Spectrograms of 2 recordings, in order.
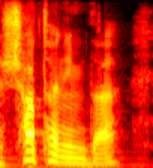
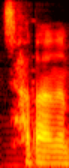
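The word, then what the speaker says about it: שטן: 우리의 보호자이신 하나님께서는 졸지도 주무시지도 않으시면서 우리의 출입을 지키시는 분이시지만은 우리의 대적 샤탄, 이 원어로는 샤탄입니다. 사단은 발음이 약해요. 이렇게 변질됐는데 원어로는 샤탄이죠.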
